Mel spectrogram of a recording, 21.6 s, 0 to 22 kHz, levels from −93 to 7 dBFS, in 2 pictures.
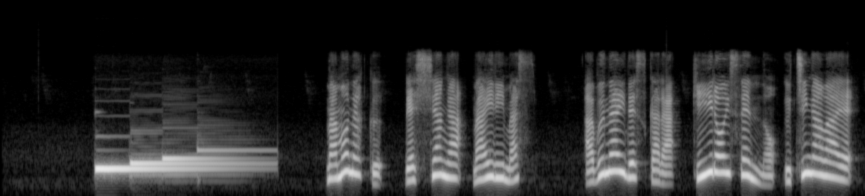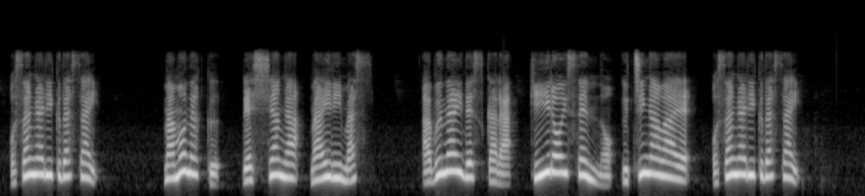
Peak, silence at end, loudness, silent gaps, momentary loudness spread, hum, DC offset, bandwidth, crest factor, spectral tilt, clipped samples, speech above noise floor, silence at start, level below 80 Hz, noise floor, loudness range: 0 dBFS; 0.85 s; -15 LUFS; none; 15 LU; none; under 0.1%; 8.4 kHz; 16 dB; -4.5 dB/octave; under 0.1%; 56 dB; 1.2 s; -82 dBFS; -71 dBFS; 5 LU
